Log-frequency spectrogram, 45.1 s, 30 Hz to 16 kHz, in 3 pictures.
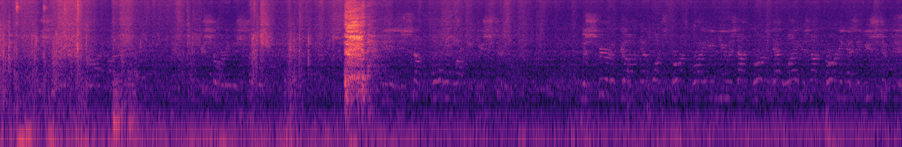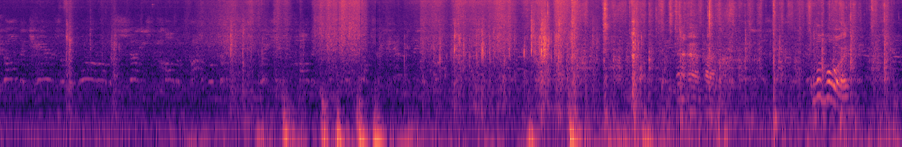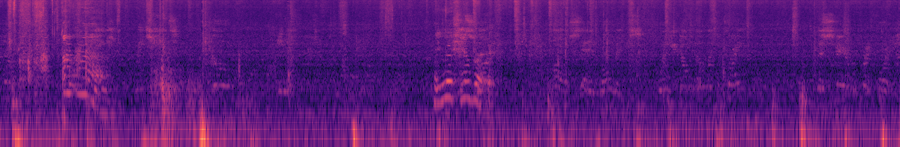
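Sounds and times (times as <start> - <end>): faint voices: 0.3 - 45.0.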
